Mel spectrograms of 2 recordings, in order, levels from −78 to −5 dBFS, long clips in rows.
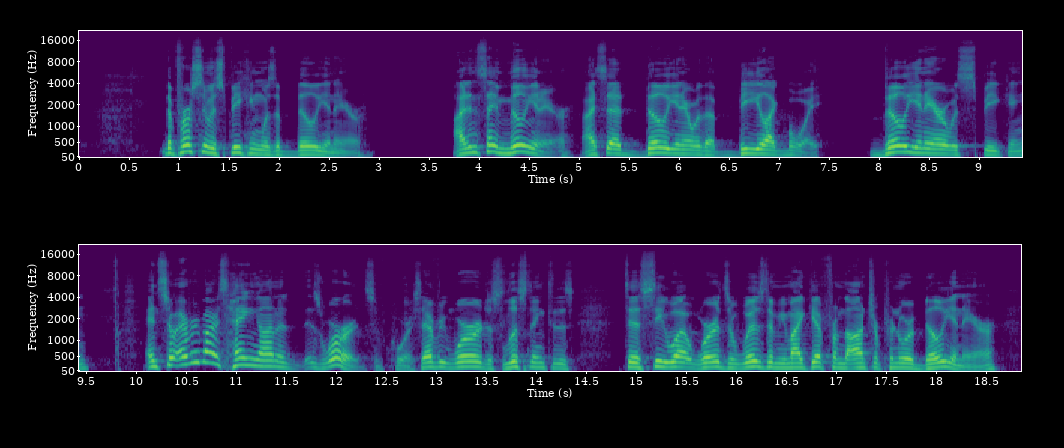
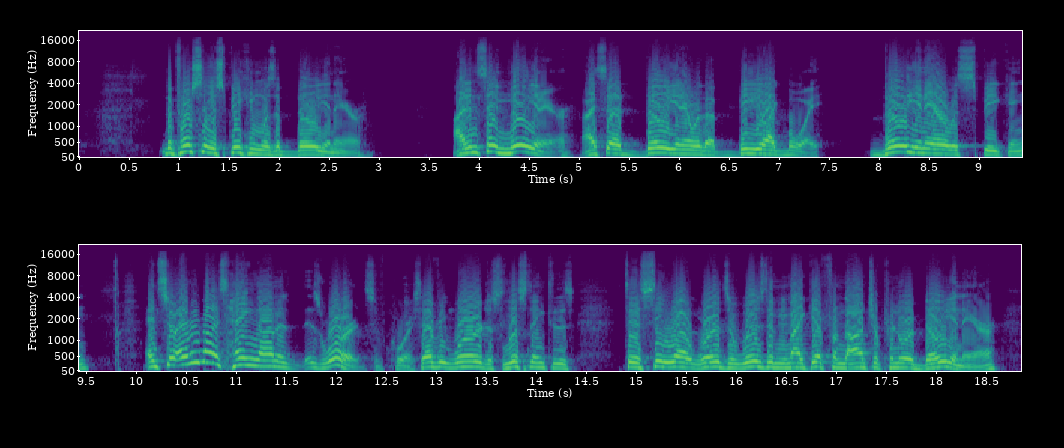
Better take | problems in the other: first | distortion; heavy; 22% of the sound clipped

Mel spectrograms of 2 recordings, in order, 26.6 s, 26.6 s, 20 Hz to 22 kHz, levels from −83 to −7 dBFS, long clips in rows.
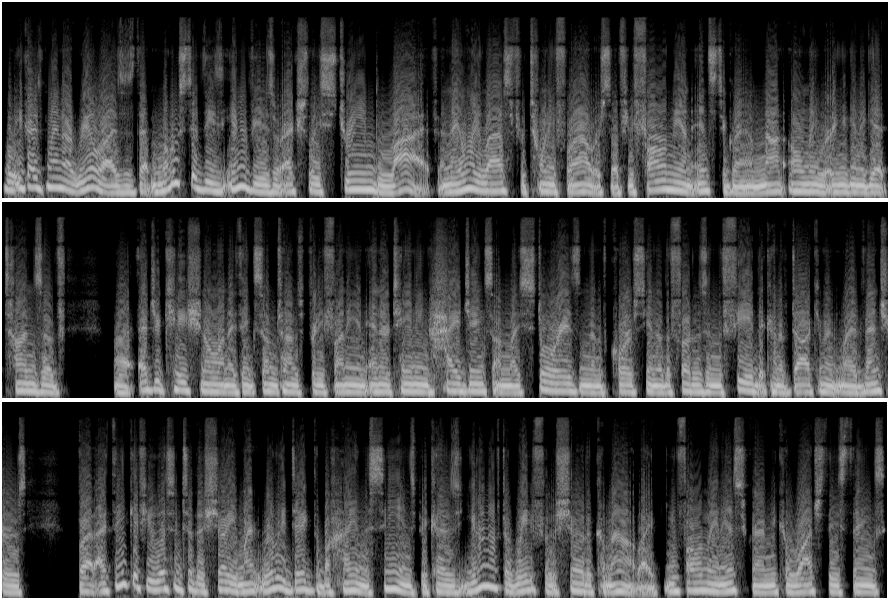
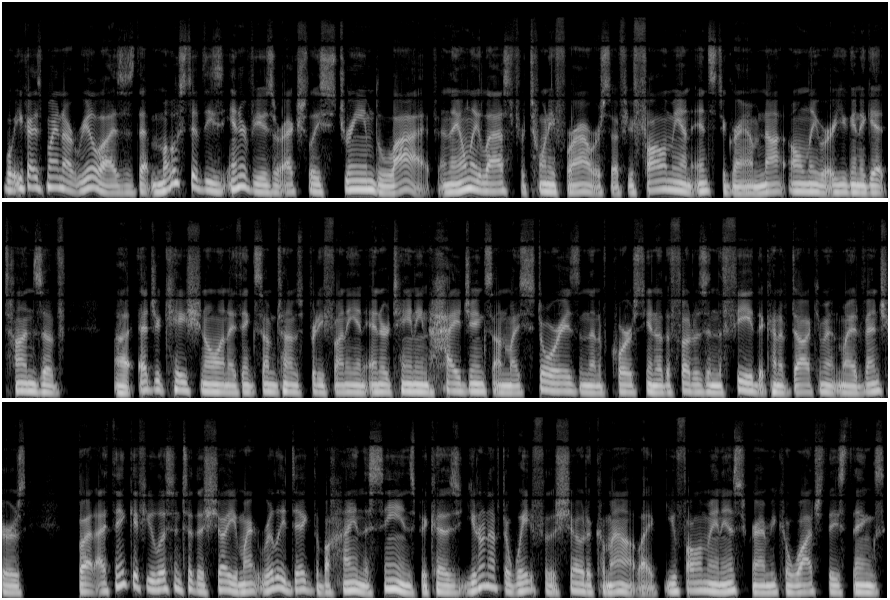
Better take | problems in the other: second | distortion; heavy; 6 dB below the speech

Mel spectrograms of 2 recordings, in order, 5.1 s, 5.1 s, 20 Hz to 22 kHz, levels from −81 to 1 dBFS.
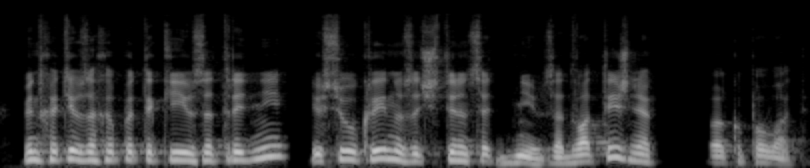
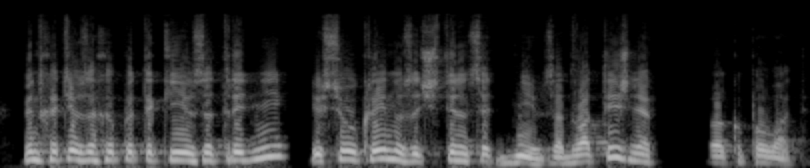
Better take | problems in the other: first | distortion; slight; 10% of the sound clipped

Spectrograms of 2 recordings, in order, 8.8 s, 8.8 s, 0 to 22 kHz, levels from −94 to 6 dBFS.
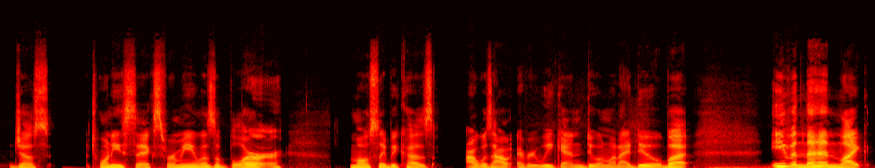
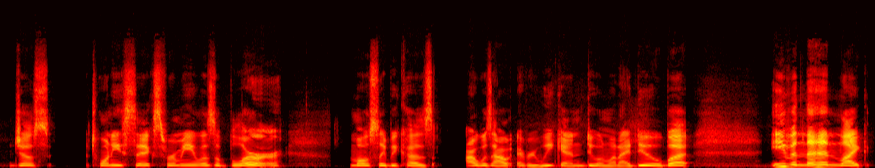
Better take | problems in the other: first | thin; somewhat; fading below 300 Hz

